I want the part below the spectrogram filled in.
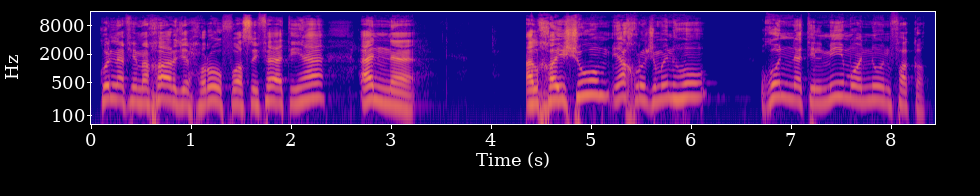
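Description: A man with an Egyptian accent teaching a tajweed lesson, who asks the class questions, answers them himself, and slowly draws out the example sounds. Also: high voice. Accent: Egyptian Arabic. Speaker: Quran recitation teacher.

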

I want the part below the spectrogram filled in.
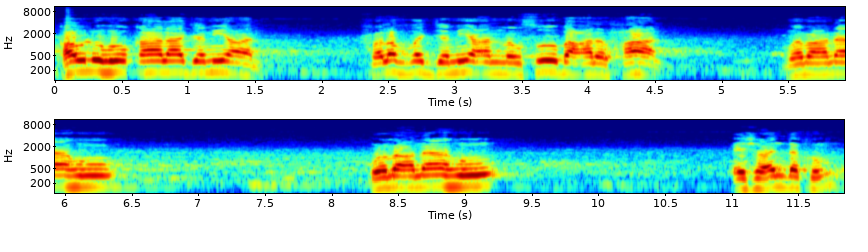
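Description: A man's voice: fairly high pitch, little pitch movement, a little slow, long pauses. A man giving a classroom lecture as a religious teacher, methodically explaining a text, spelling out word forms and repeating points as he goes. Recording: dull lo-fi recording.

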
